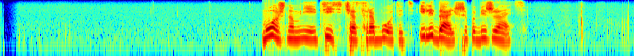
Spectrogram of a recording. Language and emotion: Russian, angry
